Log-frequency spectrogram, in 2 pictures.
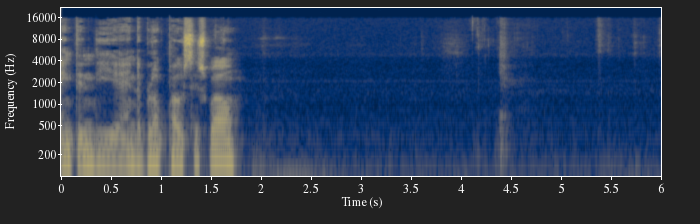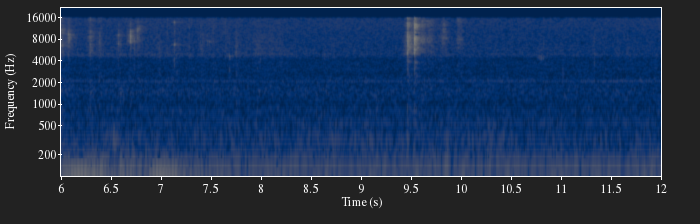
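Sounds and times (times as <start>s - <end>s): low steady hum: 0.0s - 12.0s
keyboard and mouse clicks: 5.3s - 7.8s, 9.4s - 10.0s.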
